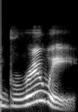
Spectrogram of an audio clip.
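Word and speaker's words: bruit: abdomen you say hey Doc check for a brewery it's spelled brute b rui t check for a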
